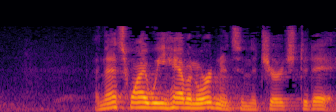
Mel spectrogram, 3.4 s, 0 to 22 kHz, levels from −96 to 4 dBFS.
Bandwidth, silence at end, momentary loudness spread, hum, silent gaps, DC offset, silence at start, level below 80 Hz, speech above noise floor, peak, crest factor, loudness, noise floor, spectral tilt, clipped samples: 8.6 kHz; 0 s; 11 LU; none; none; under 0.1%; 0.95 s; -58 dBFS; 33 dB; -6 dBFS; 16 dB; -20 LUFS; -53 dBFS; -7 dB/octave; under 0.1%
